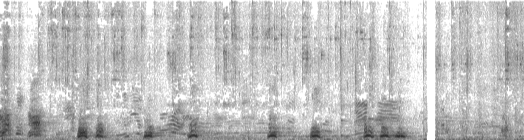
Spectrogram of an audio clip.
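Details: Doberman and Belgian Malinois in a dogfight at a dog park, with an e-collar correction: around ten sharp, loud barks in short bursts and clusters across eight seconds.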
